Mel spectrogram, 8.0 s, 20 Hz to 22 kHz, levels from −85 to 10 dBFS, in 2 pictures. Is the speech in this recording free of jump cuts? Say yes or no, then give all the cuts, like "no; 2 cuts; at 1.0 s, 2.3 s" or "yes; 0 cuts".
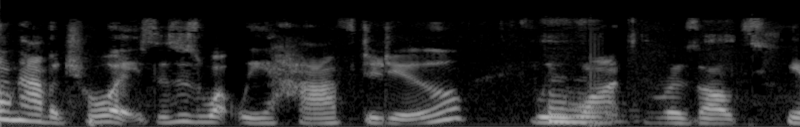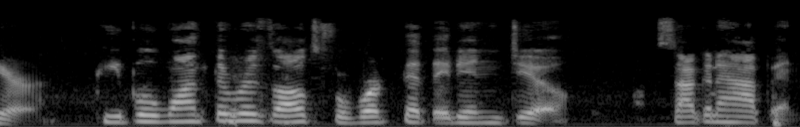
no; 1 cut; at 2.6 s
